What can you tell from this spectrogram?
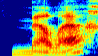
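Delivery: ordinary talk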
